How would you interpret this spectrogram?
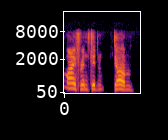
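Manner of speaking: high, drawn-out, sheepish explanation; mock-pitiful high, halting excuse; awkward wedding guest. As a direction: squirm through it in a small high voice. Retelling awkward moment at wedding.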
